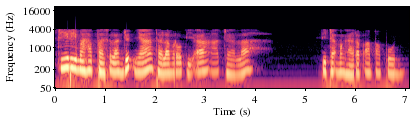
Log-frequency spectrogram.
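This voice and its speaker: A man gives a relaxed philosophy lecture, his voice gravelly and husky. He talks conversationally, tossing rhetorical questions at the listeners. The sound is thin and tinny, like a phone line. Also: a little high. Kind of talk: casual religious philosophy lecture. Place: mosque lecture hall.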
